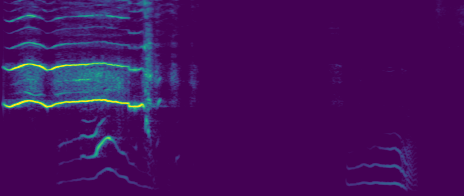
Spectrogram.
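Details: Dog giving a funny high scream: a sustained, slightly wavering shrill tone with a lower arching voice beneath it, then a pause and a shorter nasal, level cry ending in a downward drop.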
